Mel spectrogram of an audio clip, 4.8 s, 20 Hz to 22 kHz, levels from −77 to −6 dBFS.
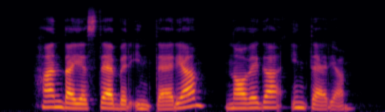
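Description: No technical faults can be heard anywhere in the speech. At no moment does anything in the recording call for a fault to be noted.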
